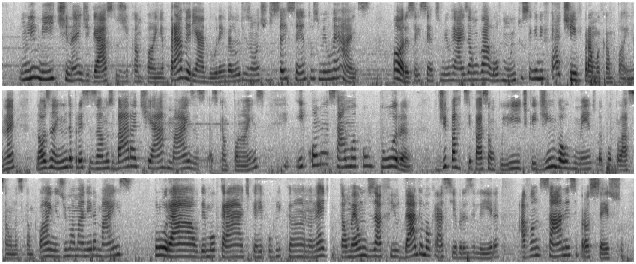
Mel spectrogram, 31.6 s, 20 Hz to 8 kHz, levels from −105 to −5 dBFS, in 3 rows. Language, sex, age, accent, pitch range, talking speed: Portuguese, female, 10-29, Brazilian, 180-250 Hz, 135 wpm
